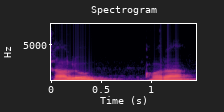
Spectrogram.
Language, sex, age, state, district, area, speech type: Bengali, male, 45-60, West Bengal, Nadia, rural, read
